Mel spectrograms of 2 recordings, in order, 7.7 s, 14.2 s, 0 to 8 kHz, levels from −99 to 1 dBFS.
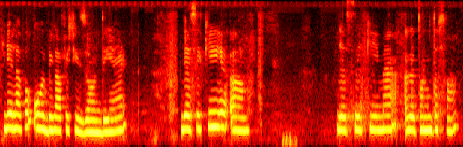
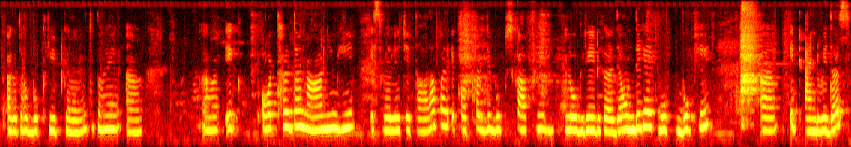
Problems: low volume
